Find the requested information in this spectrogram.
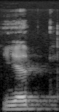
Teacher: یا لین ہے بالکل نہیں کھینچیں گے۔ یا تا زبر ید، ید جزم بھی ہے، یا لین بھی ہے، ید۔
